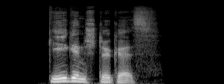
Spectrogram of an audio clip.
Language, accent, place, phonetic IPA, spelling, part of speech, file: German, Germany, Berlin, [ˈɡeːɡn̩ˌʃtʏkəs], Gegenstückes, noun, De-Gegenstückes.ogg
- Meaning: genitive singular of Gegenstück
